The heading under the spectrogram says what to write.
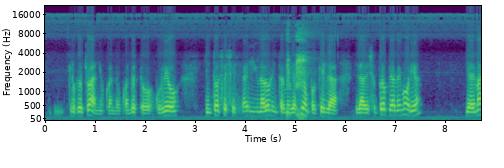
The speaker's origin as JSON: {"language": "Spanish", "region": "Buenos Aires", "country": "Argentina", "lives_now": "La Plata, Argentina", "said": "Yo vengo de un pueblo del interior de la provincia de Buenos Aires"}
